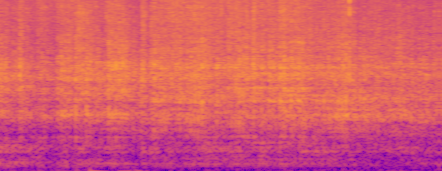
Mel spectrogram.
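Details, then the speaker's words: Model locomotive (Bonaccord) crossing track points at speed: a harsh, uneven scraping grind over the running hum. The owner thinks the tender derailed, and it got worse at the next point. "It went over these all right, but I think the tender derailed. You can hear it. And then when it came round to this other point, sort of made it even worse."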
